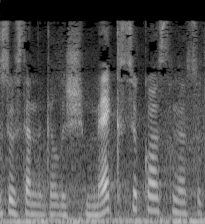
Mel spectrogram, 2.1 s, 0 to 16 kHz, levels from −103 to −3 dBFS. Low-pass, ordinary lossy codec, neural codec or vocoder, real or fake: 14.4 kHz; MP3, 48 kbps; none; real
